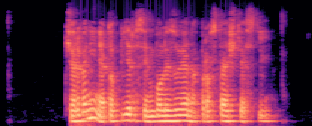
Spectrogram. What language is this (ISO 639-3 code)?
ces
